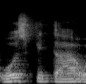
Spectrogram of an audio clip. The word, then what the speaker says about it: hospital: o h por exemplo o h Inicial ele é mudo então ele não forma som né ele não forma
